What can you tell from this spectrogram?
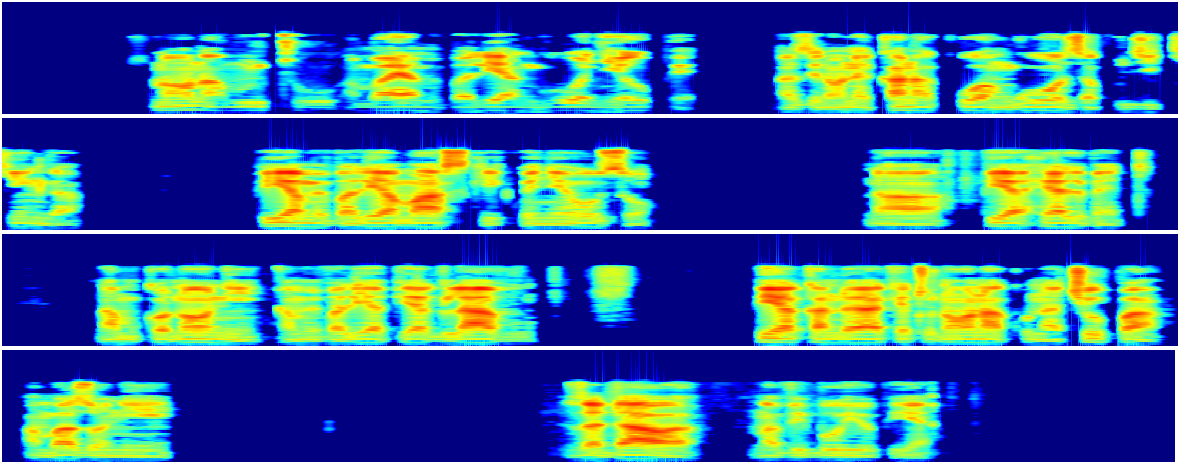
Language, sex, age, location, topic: Swahili, male, 25-35, Kisii, health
